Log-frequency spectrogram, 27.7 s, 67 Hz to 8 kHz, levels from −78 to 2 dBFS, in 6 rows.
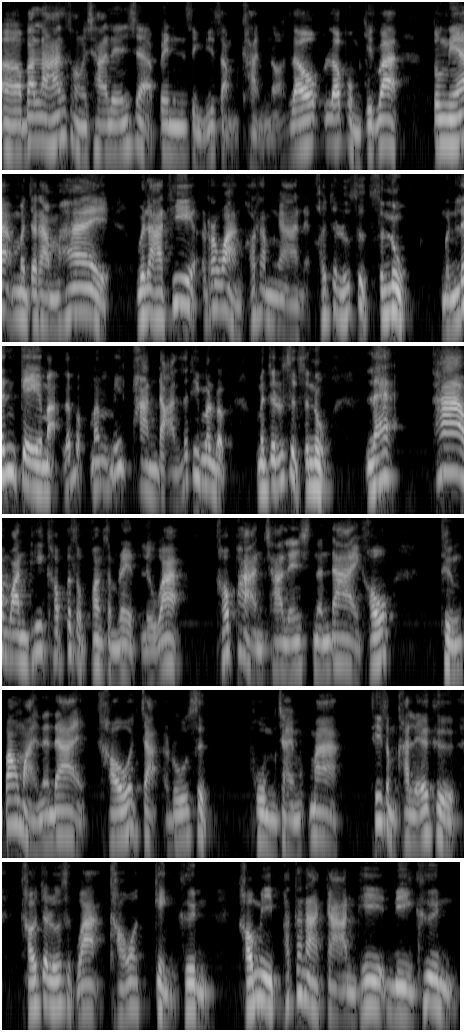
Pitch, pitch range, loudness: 140 Hz, 120-160 Hz, -28 LUFS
